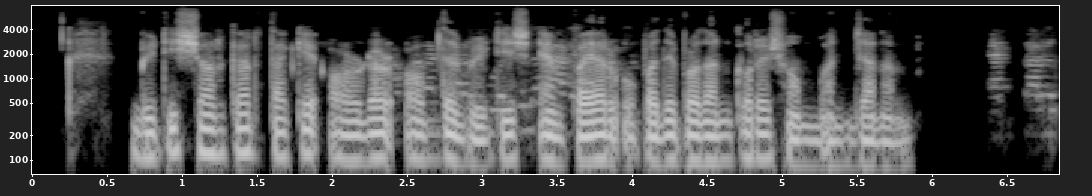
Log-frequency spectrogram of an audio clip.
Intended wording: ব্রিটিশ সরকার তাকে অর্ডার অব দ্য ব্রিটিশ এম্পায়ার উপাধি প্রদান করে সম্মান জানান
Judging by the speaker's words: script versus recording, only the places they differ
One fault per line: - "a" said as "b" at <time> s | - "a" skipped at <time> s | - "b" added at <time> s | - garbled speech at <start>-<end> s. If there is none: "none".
none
